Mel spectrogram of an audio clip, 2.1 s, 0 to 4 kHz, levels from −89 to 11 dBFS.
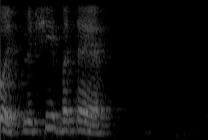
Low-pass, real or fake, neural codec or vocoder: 3.6 kHz; real; none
